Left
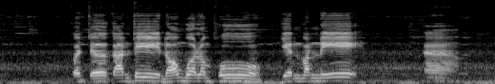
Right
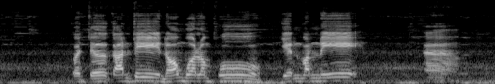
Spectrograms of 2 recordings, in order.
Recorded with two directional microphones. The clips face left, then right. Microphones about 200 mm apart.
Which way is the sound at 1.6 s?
45° left (ahead or behind).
